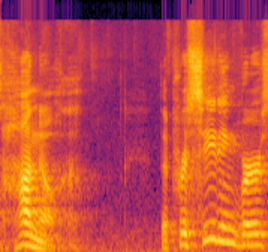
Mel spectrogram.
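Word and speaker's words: חנוך: In Hebrew, this is pronounced Hanoch.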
